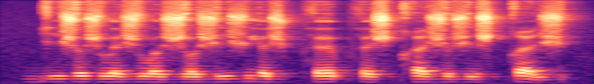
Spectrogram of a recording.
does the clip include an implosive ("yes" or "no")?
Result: no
